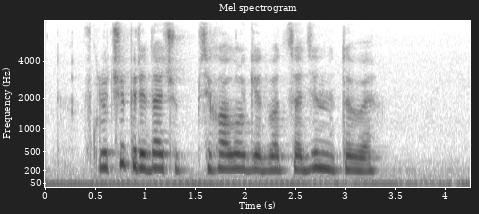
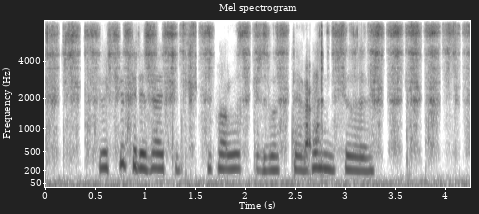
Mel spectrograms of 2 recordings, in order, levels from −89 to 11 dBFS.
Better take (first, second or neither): first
